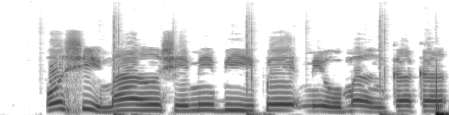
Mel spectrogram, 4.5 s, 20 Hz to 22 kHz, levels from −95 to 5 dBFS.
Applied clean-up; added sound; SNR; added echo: classical method Wiener filter.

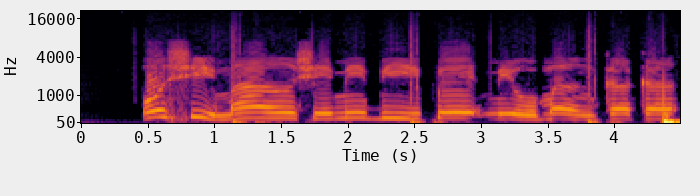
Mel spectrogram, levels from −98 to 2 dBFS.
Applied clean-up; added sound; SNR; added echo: classical method spectral subtraction.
